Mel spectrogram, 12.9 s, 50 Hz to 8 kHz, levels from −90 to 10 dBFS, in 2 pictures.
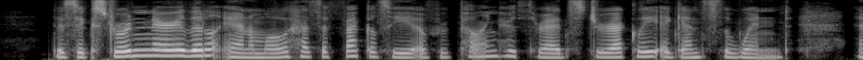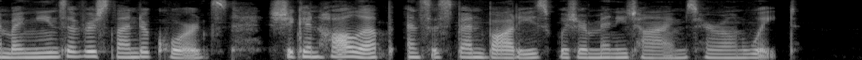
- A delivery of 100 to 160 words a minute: No, average, 170 wpm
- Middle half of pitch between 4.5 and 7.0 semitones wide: No, average, 3.0 semitones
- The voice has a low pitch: No, high, 210 Hz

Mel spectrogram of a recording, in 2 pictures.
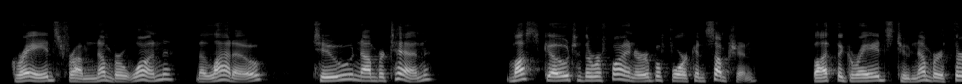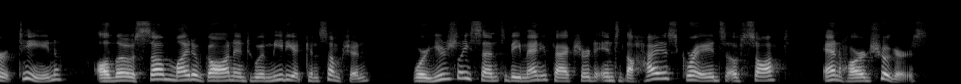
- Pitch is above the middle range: No, medium, 180 Hz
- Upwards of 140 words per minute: No, slow, 135 wpm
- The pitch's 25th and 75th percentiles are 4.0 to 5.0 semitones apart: Yes, average, 4.6 semitones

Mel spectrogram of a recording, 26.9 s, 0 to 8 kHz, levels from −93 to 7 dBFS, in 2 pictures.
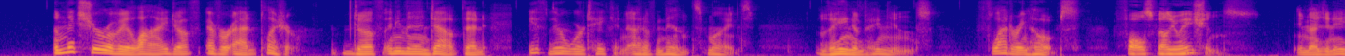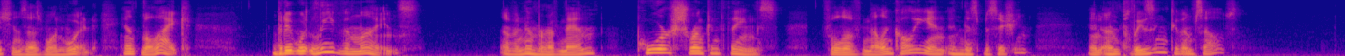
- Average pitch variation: Yes, average, 4.6 semitones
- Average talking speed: No, slow, 130 wpm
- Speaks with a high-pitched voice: No, low, 120 Hz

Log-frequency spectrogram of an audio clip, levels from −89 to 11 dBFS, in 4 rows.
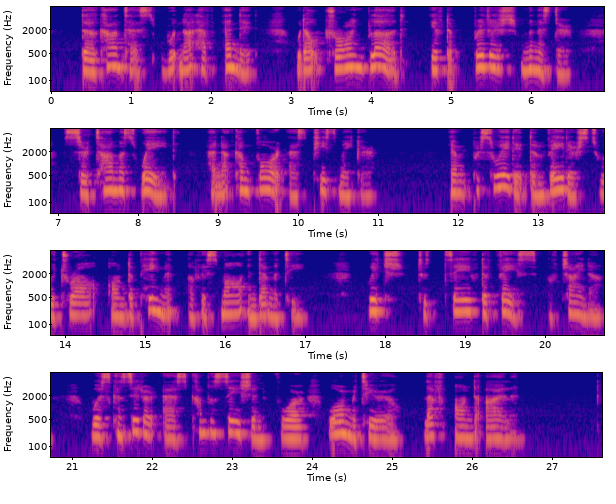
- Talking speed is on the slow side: Yes, slow, 115 wpm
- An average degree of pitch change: Yes, average, 4.6 semitones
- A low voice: No, medium, 180 Hz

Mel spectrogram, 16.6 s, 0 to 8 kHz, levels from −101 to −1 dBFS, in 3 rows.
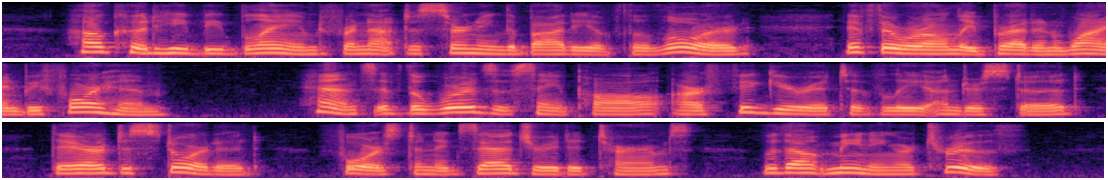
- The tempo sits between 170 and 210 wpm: No, average, 155 wpm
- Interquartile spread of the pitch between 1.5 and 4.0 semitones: No, average, 4.6 semitones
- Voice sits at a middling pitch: Yes, medium, 155 Hz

